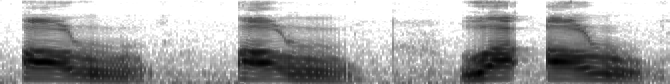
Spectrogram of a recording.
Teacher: মোটা করতে হবে জিহ্বার আগার উল্টা পিঠ জোর দিয়ে আপনি তালুতে লাগাবেন তাহলে হরফটা মোটা হবে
